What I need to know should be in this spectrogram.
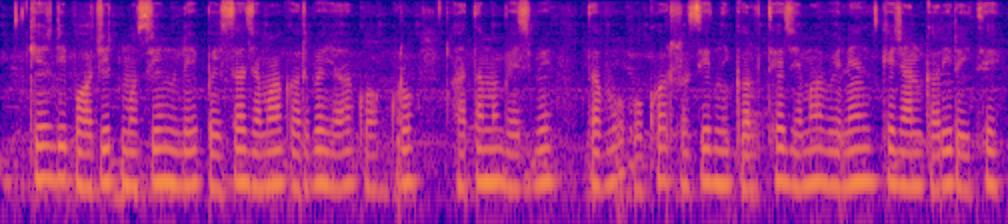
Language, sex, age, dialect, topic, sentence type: Chhattisgarhi, male, 18-24, Central, banking, statement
